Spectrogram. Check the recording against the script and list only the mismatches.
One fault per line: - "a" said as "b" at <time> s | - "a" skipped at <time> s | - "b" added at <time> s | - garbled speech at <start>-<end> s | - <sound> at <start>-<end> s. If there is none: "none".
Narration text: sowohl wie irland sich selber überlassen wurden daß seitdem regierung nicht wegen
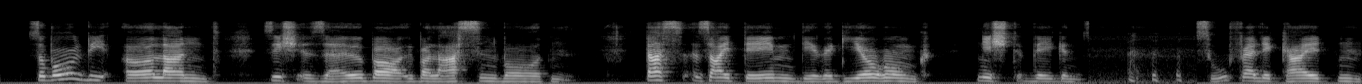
- "die" added at 8.0 s
- laugh at 11.3-11.9 s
